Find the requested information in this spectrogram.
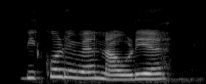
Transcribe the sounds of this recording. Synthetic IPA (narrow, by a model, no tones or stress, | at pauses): βikoɾewɛnaoljɛ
